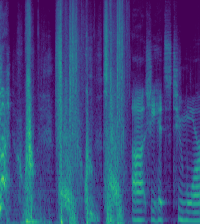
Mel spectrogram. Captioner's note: coughing; whooshing; splatting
